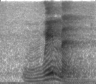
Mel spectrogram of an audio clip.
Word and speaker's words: women: You change this from A to E, so those women, and you pronounce it a little bit different. Woman, women.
